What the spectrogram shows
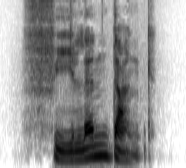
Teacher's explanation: the v's in German are pronounced with an f sound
